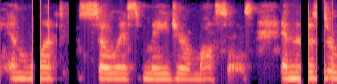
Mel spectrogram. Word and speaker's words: psoas: what are called the psoas major muscles. Psoas is spelled P-S-O-A-S, but notice that the P is silent.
